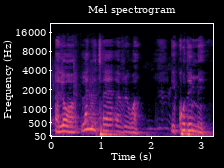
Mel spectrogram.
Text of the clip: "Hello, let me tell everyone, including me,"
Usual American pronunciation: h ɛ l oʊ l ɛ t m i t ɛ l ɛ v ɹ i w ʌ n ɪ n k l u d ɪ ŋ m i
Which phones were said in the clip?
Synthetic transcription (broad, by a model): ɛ l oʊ l ɛ t m i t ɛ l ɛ v ɹ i w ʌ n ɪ k u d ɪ m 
